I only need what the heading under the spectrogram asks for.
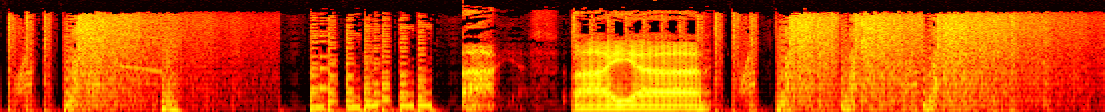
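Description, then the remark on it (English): Retro sound effects from the video game Duck Hunt: sharp gunshot-like blasts and noisy bursts, then a loud, buzzy electronic quacking, with more harsh static-like bursts afterward. “I really like the game Duck Hunt, but recently my girlfriend told me that I spend too much time playing Duck Hunt.”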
